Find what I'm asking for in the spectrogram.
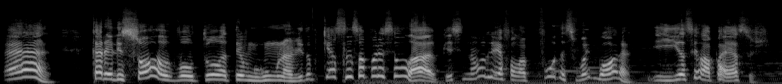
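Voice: mid-range voice, very animated, quick pace, faint music behind. A speaker, chatting casually and expressively with slang on a podcast. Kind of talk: casual chat.

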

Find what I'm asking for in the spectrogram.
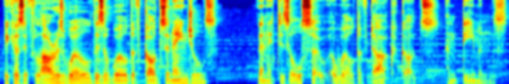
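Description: A man hosting a podcast with scripted storytelling narration, in measured, dramatic phrasing with dry asides. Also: fairly low pitch, a little mellow. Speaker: podcast host. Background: music.

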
